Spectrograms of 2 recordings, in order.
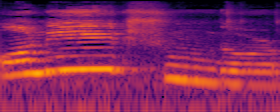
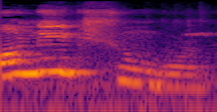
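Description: First: Slow, stretched and higher, savouring each word; drawn-out admiring. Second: Said in the usual way. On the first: Real, not acted. Seller gushing over a dress to live viewers, slow and drawn out. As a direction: linger on it like you can't get over it.

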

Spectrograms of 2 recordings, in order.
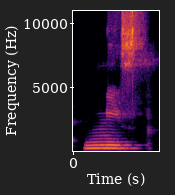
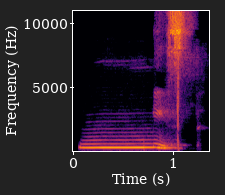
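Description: First: Said in the usual way. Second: Long hummed "М" opening "Міст", higher pitched; stretched first sound. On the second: Shown as a demonstration. Teacher pronouncing for analysis, long "М" in "Міст". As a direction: hold the first consonant of "Міст" on a level note. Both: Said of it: "Вимовляємо".

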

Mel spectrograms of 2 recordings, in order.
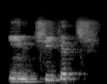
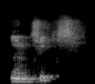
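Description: First: IN CHIKICH with the post-tonic i said; in chikich, slowly, with a full unstressed final syllable; vowel kept. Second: IN CHICH with the last vowel dropped; in chich, no vowel after the stress; post-tonic vowel deleted. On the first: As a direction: stress chi in chikich, keep the last vowel. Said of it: "alternating with in chich with deletion". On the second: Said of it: "with deletion of that posttonic". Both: Shown as a demonstration.

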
